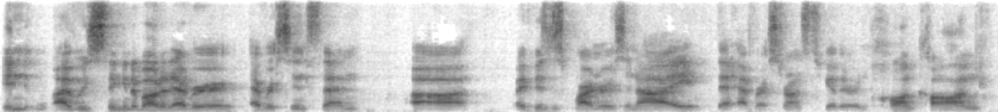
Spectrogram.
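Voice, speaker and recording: A middle-aged American man, a chef, explaining his cooking in a casual, halting conversational way. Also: fairly low pitch, fairly even intonation, pushed and bright, a little hiss or hum. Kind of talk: casual cooking demonstration and chat. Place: restaurant kitchen. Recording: echoey kitchen room sound.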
